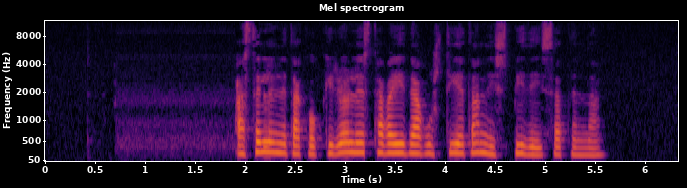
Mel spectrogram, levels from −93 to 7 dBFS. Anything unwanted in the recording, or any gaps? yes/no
no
